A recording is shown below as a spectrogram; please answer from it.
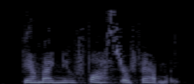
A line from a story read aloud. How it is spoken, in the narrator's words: whispers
